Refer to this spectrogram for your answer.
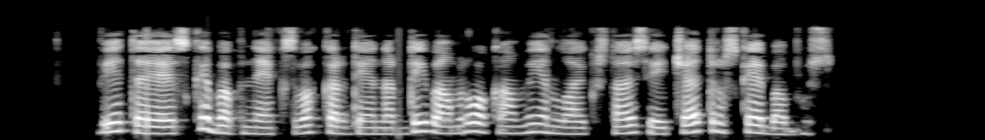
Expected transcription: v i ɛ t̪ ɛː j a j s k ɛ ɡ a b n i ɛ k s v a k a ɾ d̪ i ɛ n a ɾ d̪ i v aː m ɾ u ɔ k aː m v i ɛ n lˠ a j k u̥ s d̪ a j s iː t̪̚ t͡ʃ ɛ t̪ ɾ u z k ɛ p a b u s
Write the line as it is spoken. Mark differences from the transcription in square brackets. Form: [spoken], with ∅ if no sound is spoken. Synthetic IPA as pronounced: v i ɛ t̪ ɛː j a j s k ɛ [b] a b n i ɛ k s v a k a ɾ d̪ i ɛ n a ɾ d̪ i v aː m ɾ u ɔ k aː m v i ɛ n lˠ a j k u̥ s [t̪] a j s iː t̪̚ t͡ʃ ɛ t̪ ɾ u [s] k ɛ [b] a b u s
